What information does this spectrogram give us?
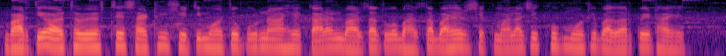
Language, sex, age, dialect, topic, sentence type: Marathi, male, 46-50, Standard Marathi, agriculture, statement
